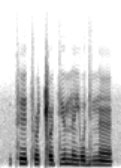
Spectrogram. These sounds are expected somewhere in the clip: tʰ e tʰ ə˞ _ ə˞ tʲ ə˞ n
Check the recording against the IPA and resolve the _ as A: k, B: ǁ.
B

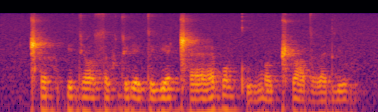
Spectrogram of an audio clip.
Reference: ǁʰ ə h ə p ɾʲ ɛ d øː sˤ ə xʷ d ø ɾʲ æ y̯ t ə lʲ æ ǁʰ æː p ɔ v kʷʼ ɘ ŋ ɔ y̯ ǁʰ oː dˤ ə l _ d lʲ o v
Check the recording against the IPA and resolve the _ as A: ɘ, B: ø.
A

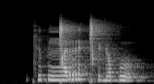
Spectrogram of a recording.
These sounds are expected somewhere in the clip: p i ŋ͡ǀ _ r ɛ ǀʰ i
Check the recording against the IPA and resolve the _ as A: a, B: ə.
B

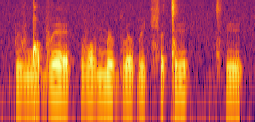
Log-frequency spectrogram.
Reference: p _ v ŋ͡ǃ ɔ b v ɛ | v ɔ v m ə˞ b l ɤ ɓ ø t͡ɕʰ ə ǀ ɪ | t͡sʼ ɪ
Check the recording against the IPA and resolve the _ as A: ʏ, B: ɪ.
B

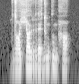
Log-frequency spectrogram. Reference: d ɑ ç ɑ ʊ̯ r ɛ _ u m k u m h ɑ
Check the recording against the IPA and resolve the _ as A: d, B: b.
A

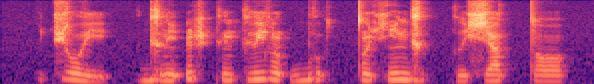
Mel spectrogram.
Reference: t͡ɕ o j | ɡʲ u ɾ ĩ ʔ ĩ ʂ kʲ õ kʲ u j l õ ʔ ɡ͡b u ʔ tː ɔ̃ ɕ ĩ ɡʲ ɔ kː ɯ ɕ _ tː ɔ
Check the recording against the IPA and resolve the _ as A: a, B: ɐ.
A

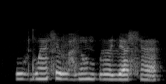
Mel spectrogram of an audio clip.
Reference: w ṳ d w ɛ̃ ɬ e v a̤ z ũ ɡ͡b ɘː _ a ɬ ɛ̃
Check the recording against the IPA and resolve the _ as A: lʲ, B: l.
A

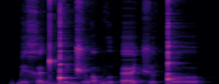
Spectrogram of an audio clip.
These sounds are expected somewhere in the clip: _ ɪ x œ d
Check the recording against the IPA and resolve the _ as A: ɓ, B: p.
A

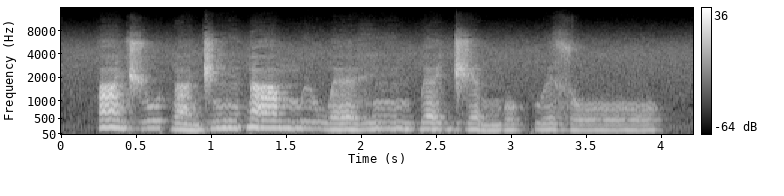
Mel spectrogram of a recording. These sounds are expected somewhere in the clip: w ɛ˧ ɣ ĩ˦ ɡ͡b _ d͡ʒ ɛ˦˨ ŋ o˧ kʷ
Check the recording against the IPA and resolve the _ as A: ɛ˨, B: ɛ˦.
B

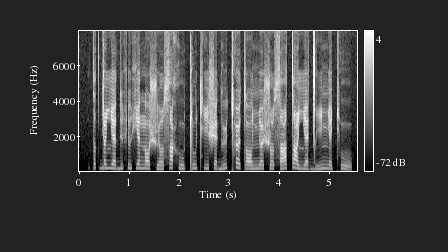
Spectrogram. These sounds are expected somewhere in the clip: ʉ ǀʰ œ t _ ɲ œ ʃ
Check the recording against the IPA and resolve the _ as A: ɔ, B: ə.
A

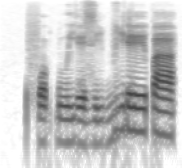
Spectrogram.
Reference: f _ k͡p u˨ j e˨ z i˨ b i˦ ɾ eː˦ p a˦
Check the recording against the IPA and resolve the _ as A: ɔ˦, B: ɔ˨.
B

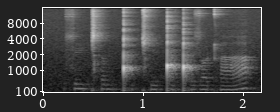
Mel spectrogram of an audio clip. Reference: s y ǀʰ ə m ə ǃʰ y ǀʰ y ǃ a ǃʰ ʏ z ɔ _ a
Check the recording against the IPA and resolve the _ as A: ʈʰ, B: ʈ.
A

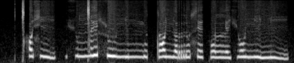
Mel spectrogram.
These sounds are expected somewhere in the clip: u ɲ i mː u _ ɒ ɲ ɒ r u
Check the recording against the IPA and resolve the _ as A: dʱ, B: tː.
B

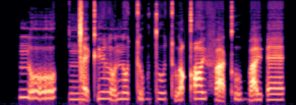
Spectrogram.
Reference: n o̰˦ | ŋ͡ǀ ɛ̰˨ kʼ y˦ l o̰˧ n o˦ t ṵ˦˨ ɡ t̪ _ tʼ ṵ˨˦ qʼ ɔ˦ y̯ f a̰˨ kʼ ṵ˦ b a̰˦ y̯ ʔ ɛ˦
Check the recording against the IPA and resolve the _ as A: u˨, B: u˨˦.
B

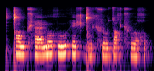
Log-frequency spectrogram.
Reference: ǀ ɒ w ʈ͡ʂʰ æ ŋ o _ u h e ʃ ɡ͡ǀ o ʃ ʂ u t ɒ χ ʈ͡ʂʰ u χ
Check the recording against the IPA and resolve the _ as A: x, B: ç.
A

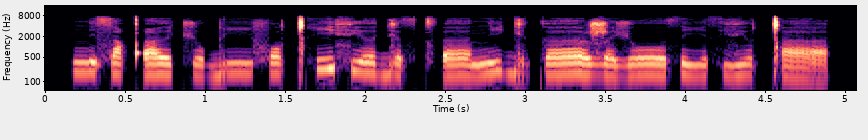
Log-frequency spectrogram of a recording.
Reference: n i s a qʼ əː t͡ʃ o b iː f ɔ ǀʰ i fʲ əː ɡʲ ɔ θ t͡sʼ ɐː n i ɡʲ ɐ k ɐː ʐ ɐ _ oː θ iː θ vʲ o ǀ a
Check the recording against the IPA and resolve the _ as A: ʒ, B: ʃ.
A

